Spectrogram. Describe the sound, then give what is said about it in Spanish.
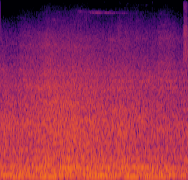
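Steady street traffic noise carries in through a large open door of a burger restaurant facing a semi-main city street, a continuous low rumble of passing cars and vehicles, with no clear voices and no breaks. “la puerta es grande, da a una calle semi principal y ahí se oye el ruido”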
